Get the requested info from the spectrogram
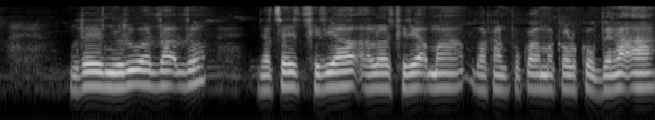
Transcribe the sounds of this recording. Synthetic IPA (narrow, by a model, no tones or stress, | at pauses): ɖɛɲuɾuʔad̪aʔd̪ɔ | d͡ʒat͡ʃɛt͡ʃʰiɾijaalɔt͡ʃʰiɾijaʔmabakanpɔkamakɔɽkɔbɛnaʔa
